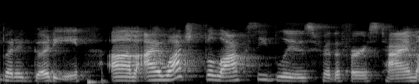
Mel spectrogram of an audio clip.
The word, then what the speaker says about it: Biloxi: It's Biloxi. – Yes. – Biloxi Blues is what I watched, and I liked it.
